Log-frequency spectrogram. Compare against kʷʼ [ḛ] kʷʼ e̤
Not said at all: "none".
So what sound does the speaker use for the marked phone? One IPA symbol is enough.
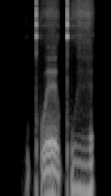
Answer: ḛ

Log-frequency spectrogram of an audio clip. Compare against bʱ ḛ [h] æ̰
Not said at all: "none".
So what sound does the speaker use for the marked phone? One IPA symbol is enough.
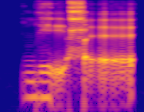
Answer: ħ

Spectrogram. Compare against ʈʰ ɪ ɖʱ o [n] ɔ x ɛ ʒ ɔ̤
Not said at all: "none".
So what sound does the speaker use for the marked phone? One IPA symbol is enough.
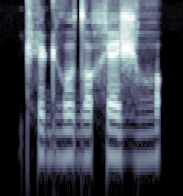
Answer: d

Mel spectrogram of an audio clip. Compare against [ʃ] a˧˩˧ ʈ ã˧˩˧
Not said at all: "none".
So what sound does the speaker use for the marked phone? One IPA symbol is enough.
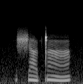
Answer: ʃ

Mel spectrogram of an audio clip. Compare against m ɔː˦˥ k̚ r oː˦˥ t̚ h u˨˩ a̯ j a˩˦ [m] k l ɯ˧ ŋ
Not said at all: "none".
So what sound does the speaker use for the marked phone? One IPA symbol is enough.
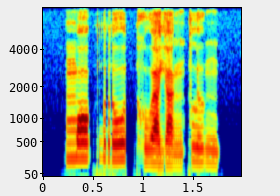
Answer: ŋ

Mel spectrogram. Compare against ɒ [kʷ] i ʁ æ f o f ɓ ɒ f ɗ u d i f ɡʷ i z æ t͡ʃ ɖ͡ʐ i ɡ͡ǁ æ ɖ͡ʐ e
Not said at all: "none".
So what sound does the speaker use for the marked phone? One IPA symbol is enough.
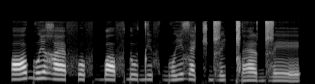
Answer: ɡʷ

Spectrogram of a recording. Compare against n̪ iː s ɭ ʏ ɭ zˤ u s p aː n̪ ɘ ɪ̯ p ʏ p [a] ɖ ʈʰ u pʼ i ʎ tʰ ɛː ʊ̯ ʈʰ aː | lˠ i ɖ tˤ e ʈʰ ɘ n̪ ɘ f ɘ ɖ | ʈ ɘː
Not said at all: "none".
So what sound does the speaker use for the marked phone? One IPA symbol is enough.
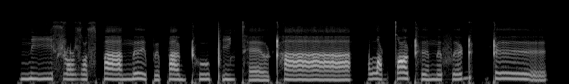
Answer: a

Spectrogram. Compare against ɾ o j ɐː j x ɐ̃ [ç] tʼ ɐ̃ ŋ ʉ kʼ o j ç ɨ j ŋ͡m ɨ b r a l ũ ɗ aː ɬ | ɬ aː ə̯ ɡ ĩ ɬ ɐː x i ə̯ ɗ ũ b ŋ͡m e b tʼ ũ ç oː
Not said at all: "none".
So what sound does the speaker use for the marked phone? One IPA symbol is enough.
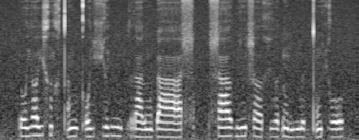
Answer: x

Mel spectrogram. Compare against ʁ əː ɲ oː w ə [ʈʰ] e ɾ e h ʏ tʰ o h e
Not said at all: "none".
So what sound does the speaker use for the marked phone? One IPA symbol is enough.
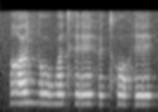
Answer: tʰ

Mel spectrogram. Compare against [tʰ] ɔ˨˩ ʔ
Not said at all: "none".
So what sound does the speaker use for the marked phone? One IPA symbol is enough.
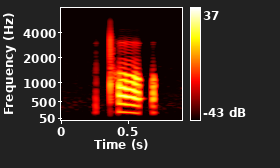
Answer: tʰ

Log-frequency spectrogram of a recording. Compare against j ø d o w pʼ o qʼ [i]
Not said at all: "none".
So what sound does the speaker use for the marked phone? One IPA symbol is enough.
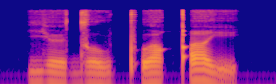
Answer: i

